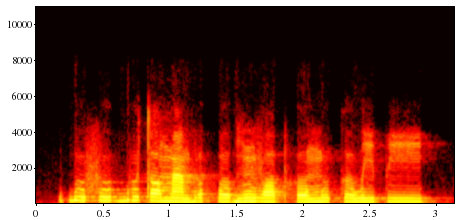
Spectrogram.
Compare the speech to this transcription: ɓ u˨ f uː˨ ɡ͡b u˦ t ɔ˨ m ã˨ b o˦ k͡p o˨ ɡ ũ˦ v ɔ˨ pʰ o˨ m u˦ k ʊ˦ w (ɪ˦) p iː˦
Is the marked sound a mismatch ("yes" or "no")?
yes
